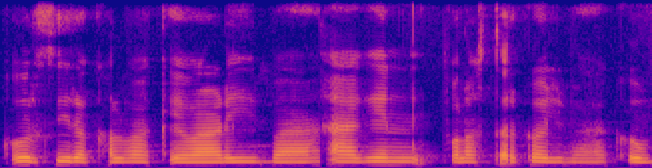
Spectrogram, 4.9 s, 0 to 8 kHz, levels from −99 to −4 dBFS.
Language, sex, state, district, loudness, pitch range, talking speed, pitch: Hindi, female, Uttar Pradesh, Ghazipur, -35 LUFS, 160-170 Hz, 135 wpm, 165 Hz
